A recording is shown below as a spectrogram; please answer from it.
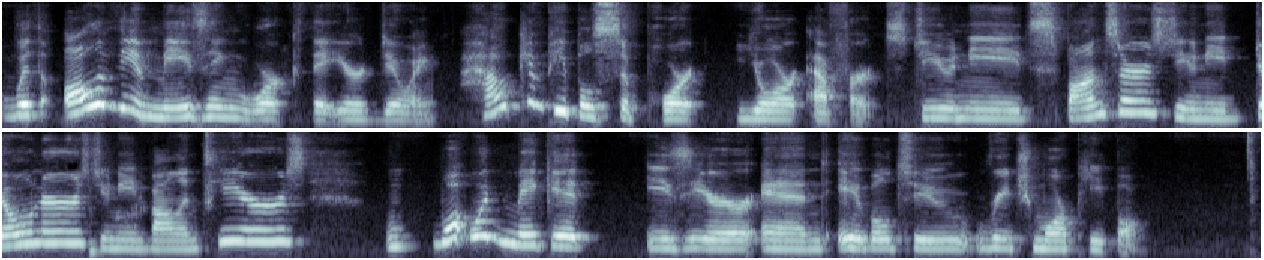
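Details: Adult woman speaking; normal speech.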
